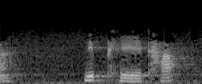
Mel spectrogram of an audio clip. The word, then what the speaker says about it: นิเพทะ: ออกเสียงให้มันถูกไม่ใช่นิเพทนะนิเพทะ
